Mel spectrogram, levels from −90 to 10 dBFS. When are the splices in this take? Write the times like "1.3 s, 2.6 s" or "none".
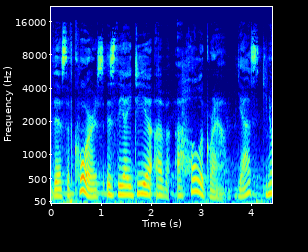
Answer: none

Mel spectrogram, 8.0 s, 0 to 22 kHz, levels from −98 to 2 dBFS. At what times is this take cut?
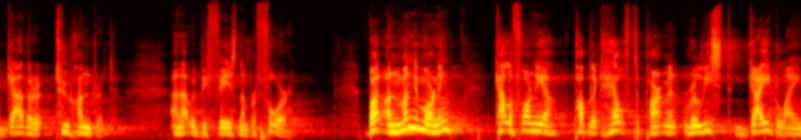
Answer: none

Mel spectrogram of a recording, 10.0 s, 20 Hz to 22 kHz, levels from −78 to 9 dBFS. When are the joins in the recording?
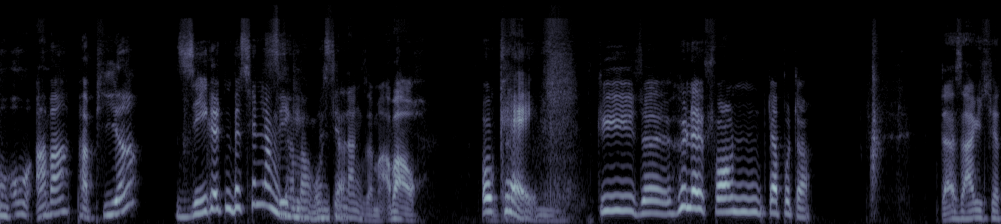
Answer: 5.9 s

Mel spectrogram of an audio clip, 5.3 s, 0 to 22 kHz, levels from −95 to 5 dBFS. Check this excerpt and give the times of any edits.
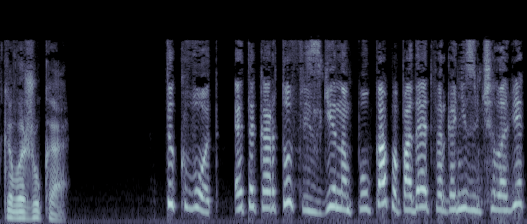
none

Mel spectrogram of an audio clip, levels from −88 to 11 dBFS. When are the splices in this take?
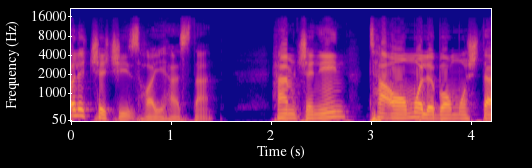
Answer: none

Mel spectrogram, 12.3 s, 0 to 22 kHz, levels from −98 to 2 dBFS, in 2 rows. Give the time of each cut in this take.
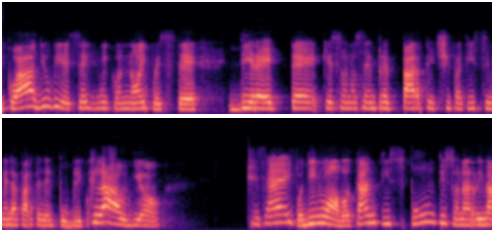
7.2 s, 9.8 s

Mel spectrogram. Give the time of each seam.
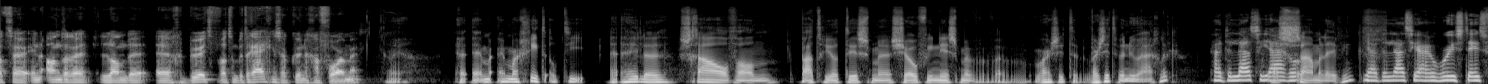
none

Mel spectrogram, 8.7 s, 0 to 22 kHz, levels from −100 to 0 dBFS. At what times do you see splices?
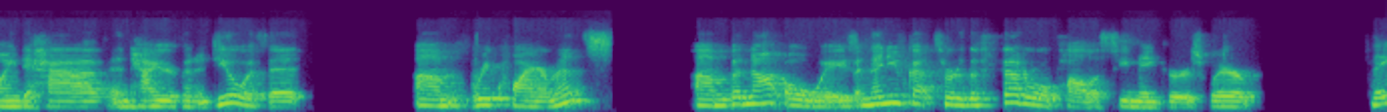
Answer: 3.0 s, 5.3 s

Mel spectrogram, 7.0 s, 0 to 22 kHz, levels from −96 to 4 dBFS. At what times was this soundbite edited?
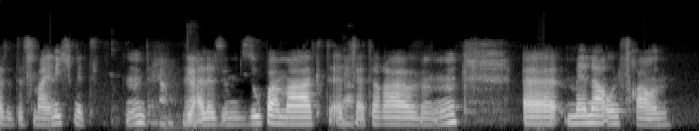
1.5 s

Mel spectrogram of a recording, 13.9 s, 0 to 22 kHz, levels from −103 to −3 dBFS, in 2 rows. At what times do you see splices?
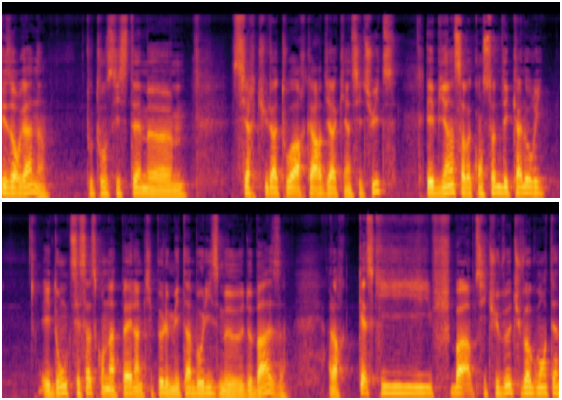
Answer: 5.3 s, 11.0 s, 12.9 s

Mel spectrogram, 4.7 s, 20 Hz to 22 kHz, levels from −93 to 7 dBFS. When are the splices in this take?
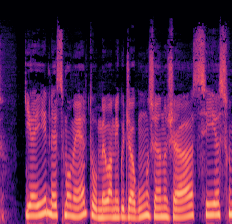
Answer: none

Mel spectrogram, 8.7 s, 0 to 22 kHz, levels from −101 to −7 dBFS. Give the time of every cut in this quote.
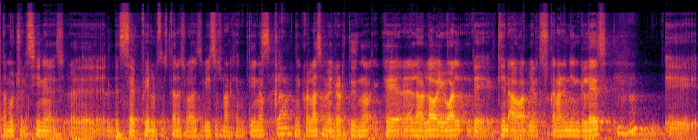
none

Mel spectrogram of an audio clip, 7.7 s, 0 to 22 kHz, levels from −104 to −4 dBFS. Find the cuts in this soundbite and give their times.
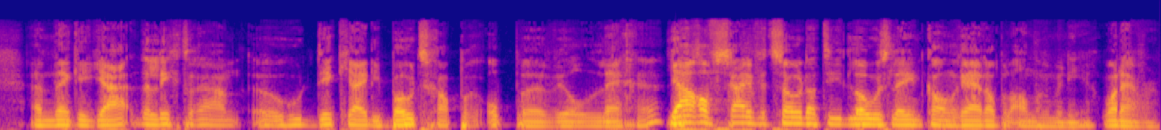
4.5 s

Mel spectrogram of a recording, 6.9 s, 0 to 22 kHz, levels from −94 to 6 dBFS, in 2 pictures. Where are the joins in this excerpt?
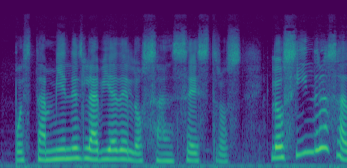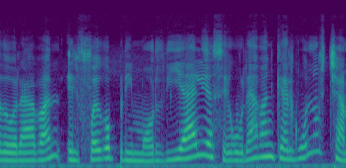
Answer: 2.6 s

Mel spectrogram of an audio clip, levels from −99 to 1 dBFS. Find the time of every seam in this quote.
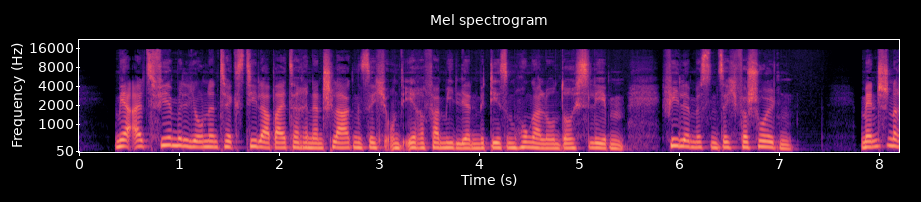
none

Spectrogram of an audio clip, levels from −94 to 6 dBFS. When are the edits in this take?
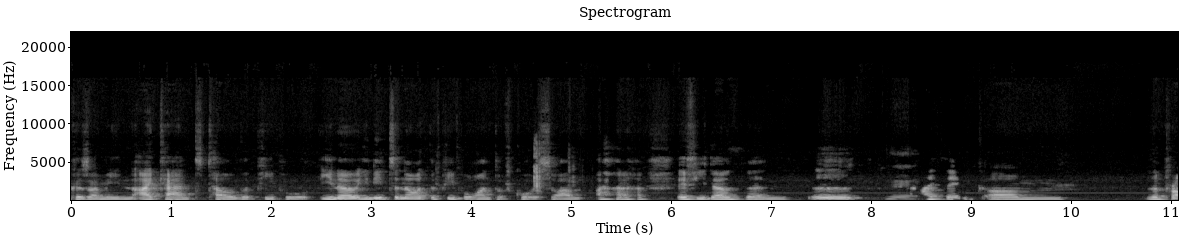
none

